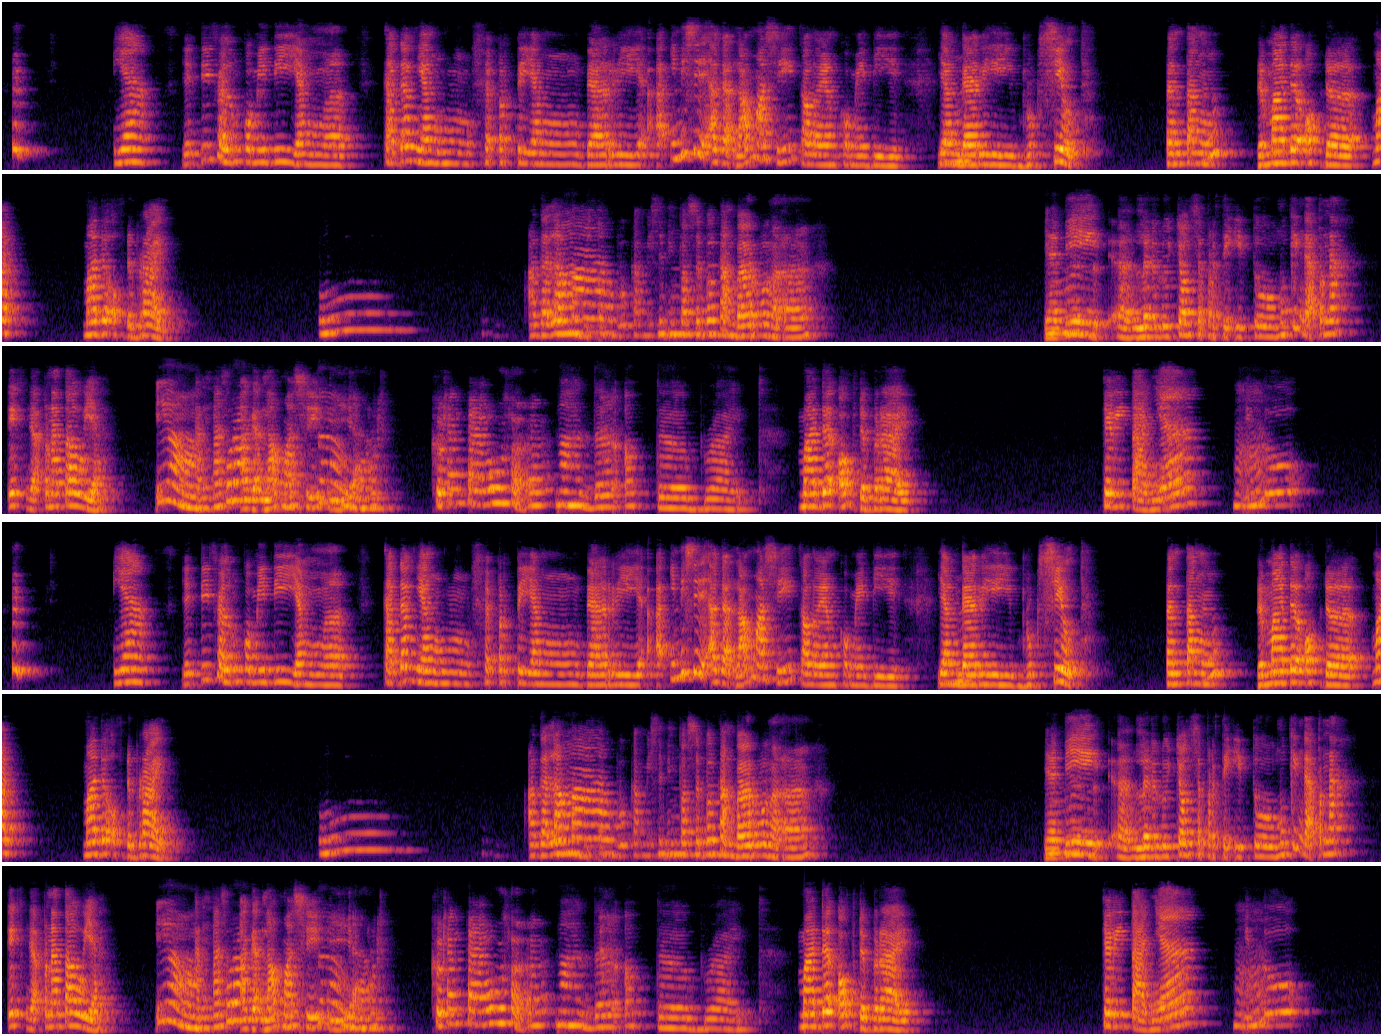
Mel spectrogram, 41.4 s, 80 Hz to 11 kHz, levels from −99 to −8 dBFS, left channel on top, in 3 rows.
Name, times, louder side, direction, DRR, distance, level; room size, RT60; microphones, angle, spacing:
voice 1, 1.1-1.4 1.8-3.4 3.8-6.4 6.7-9.0 9.4-10.9 11.6-12.1 12.6-13.9 14.6-15.4 19.1-21.9 24.2-27.2 27.6-28.6 29.5-31.4 31.9-33.1 35.6-36.6 38.6-39.5 40.2-40.5, right 1 dB, 35° right, 3 dB, 0.7 m, -29 dB
voice 2, 17.0-17.8 19.4-19.9 20.4-21.1 24.2-24.8 29.1-30.3 30.7-31.4 33.1-35.0 39.0-39.3 39.9-40.3, left 2 dB, 15° left, 3 dB, 0.4 m, -33 dB
3.8 x 2.4 x 2.3 m, 0.42 s
head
